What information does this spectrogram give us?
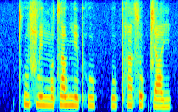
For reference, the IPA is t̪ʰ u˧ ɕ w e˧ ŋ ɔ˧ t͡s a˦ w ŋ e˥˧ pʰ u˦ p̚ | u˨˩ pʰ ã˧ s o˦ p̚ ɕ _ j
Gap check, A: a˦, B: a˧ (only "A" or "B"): B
